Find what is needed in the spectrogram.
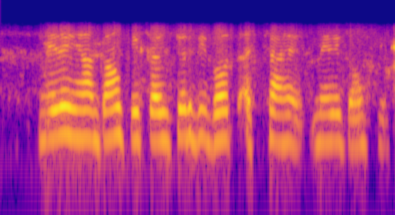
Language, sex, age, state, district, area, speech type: Urdu, female, 18-30, Bihar, Supaul, rural, conversation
